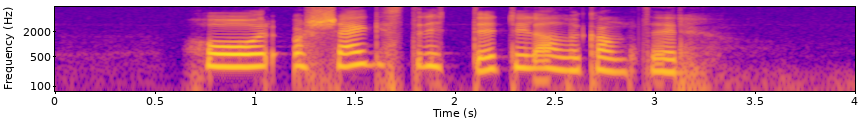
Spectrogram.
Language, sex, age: Norwegian, female, 21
